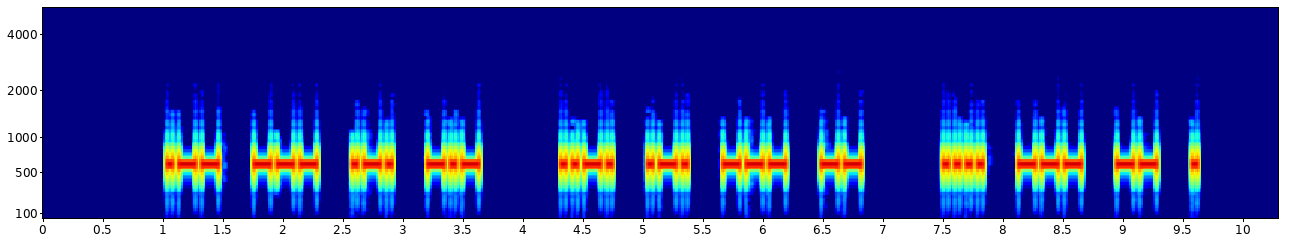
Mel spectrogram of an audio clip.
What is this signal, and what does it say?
Morse code, heard as a keyed tone, about 25 wpm, spaced as for 18 wpm, 600 Hz. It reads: WORK FROM HOME
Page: intermediate-practice-files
